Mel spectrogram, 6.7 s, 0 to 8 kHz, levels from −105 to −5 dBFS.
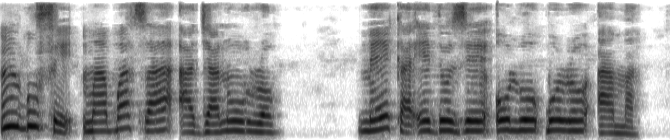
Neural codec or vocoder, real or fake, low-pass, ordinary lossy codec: vocoder, 22.05 kHz, 80 mel bands, Vocos; fake; 7.2 kHz; AAC, 32 kbps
